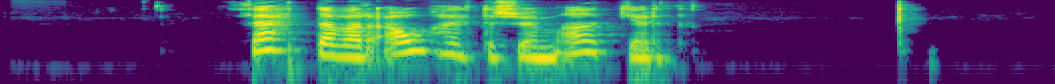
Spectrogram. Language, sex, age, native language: Icelandic, female, 30-39, Icelandic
